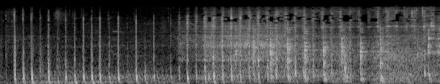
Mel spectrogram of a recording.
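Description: A voice imitates a helicopter with a rapid train of rhythmic mouth pulses, a close, loud chopping beat that gives way to a steadier breathy rumble.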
